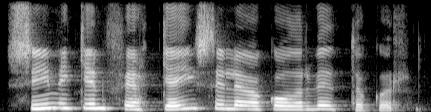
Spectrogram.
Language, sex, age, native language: Icelandic, female, 50-59, Icelandic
